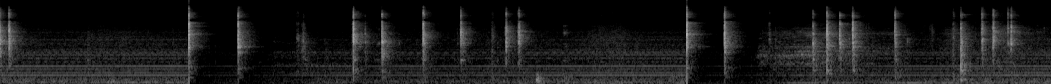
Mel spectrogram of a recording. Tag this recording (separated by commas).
inside a small room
